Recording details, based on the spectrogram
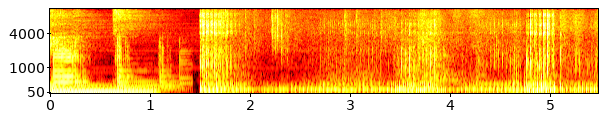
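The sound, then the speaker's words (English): A short burst of music cuts off, then a cat named Morrissey purrs, a steady, rumbling purr with a gentle rhythmic pulse that continues to the end. “Hi, I'm DJ Squared, and you're with me and my cat, Morrissey, the good-looking and pleasant to be around.”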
